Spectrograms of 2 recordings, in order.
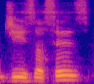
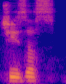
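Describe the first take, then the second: First: "Jesus's" with a third S sound, ending in "-sus-iz"; extra S sound. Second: Said in the usual way. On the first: Shown as a demonstration. Teacher shows learners the form to avoid, "Jesus's" with an extra S sound. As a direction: say "Jesus's" with an added "iz" syllable. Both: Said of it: "wouldn't add a third S sound".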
